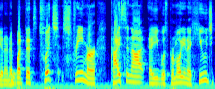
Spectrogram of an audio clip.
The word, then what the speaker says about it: Kai Cenat: So it's pronounced Kai Cenat.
